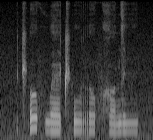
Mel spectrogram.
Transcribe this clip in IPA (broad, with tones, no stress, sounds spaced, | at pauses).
t͡ʃʼ ɤ˦ f w ɛ˨ t͡ʃʼ u˨ r ɤ˨ f x ʌ˨ n z i˧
